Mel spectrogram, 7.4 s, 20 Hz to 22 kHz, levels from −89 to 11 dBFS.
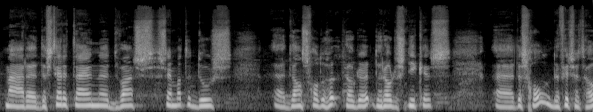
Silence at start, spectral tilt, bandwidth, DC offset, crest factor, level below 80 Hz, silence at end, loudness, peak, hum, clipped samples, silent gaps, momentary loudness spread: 0.05 s; -5 dB/octave; 18 kHz; under 0.1%; 18 dB; -62 dBFS; 0 s; -20 LUFS; -2 dBFS; none; under 0.1%; none; 9 LU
